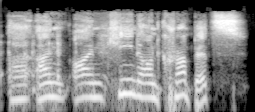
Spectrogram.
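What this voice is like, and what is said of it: Bad put-on British accent. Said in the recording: “that's a terrible British accent.”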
